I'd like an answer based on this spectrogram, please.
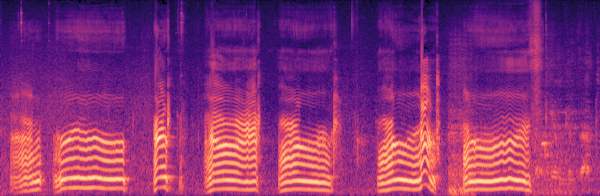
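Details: Bailey, a West Highland White Terrier, talking while playing ball: six drawn-out, moaning, harmonic vocal notes about a second each, some bending up and down in pitch, separated by short pauses.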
